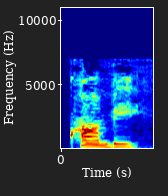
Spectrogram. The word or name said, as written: crombie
